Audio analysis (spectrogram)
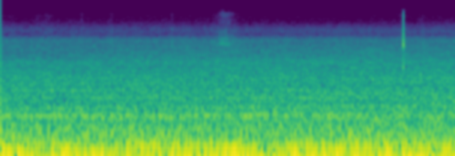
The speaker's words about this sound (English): I hope you guys have a blessed Monday, and traffic has gotten extremely thick at this point, so I'm gonna get off, and I hope you guys take care.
